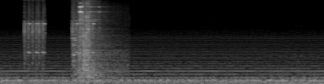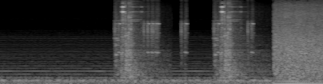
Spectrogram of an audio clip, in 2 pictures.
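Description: Menu buttons click sharply a few times.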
